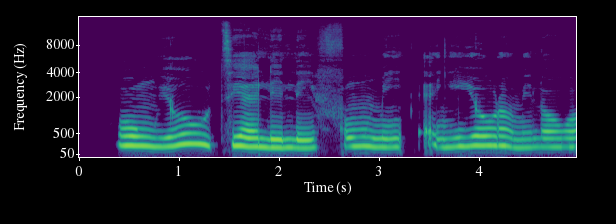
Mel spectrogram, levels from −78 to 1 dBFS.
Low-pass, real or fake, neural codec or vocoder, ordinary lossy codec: 14.4 kHz; real; none; none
